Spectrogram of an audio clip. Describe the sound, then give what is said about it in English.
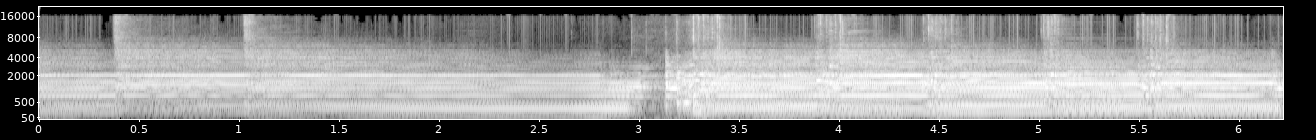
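A Stratocaster electric guitar played through an effects rig rings out in a loud, distorted, sustained chord. After a brief dip, it shifts into a run of rhythmic overdriven strums. “and I'm going to go grab my Strat, and we're going to see what that sounds like through this rig, same settings.”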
